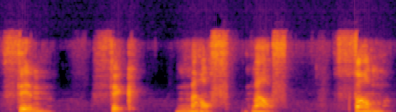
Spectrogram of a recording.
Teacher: There's no voice for the TH sound.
